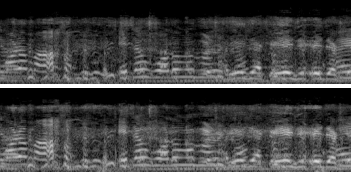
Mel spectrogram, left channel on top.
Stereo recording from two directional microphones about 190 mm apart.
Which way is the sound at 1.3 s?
20° right (ahead or behind).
